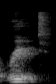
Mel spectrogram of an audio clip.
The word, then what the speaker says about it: route: they're like that's a route that's a route a living route right or root as maybe it's pronounced in in British route the root all right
